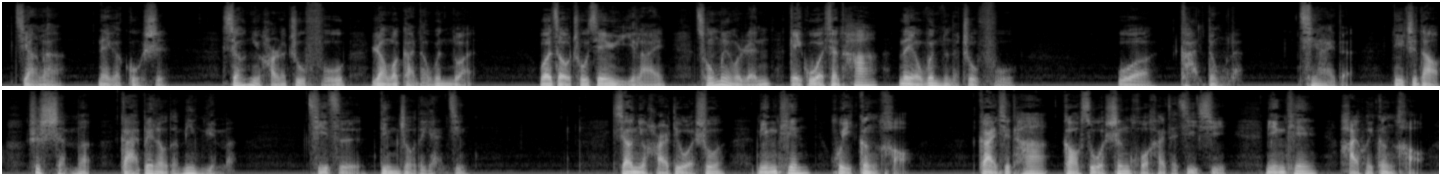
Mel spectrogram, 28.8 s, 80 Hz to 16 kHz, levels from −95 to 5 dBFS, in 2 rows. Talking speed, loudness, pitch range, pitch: 205 characters per minute, -28 LUFS, 80-120 Hz, 95 Hz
